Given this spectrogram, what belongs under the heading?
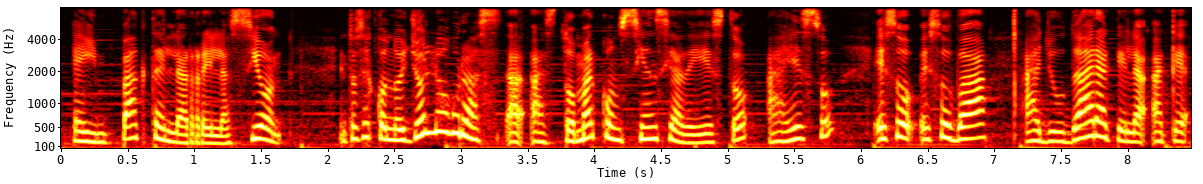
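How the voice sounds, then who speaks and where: A woman psychologist with a mid-range, slightly mellow voice gives relationship advice to viewers, speaking straight to the listener in a coaching tone. She often repeats words and checks for agreement.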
